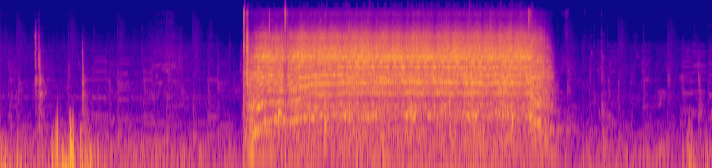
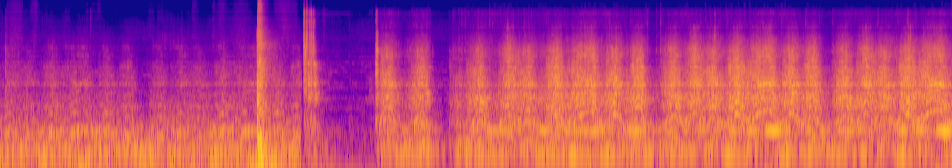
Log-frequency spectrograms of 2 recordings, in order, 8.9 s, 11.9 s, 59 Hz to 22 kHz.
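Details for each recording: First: 1970 Ford Mustang Fastback, possibly 351 V8, sitting 20 years, oily plugs: starter spins the engine freely and evenly about four seconds, fast steady churn, no binding; healthy cranking. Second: 1970 Ford Mustang fastback, believed to be a 351, with headers, after sitting 20 years and having its solenoid found bad: the starter drags slowly at about four turns a second, labored and uneven, before catching; a weak battery suspected.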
